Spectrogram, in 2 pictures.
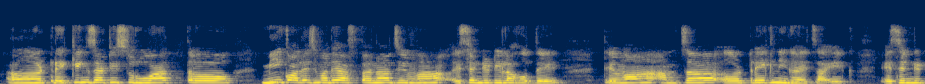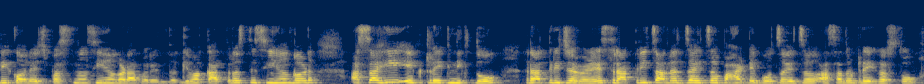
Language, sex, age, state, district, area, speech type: Marathi, female, 30-45, Maharashtra, Pune, urban, spontaneous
